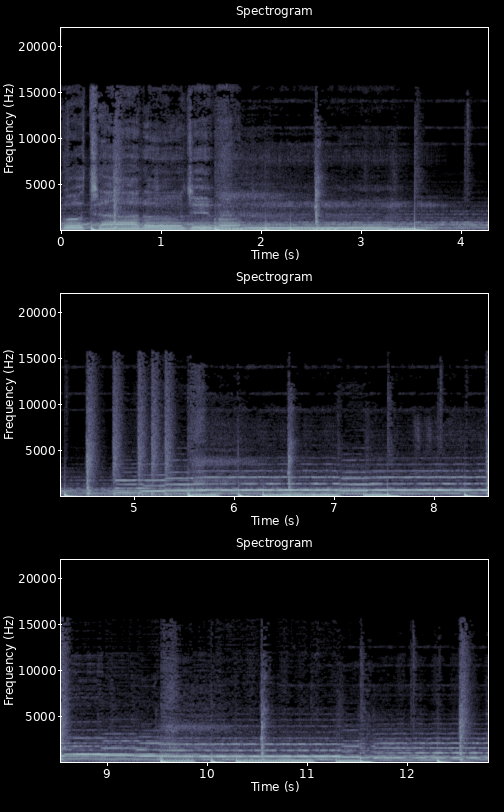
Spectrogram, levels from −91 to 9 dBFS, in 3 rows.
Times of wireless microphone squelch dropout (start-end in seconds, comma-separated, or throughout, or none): none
